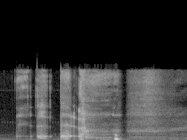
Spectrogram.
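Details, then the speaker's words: Adult woman with a diagnosed chest infection, on antibiotics, after heavy cigarette-smoke exposure, gives a short run of three or four harsh, loose productive coughs with some throat clearing. "my chest infection has been breaking up been coughing and coughing but it's it's been productive"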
